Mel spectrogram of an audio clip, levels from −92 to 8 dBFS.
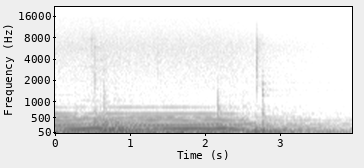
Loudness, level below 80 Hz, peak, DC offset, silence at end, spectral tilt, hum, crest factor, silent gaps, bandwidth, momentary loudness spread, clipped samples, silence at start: -44 LUFS; -48 dBFS; -30 dBFS; under 0.1%; 0 s; -8 dB/octave; none; 14 dB; none; 16 kHz; 17 LU; under 0.1%; 0 s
